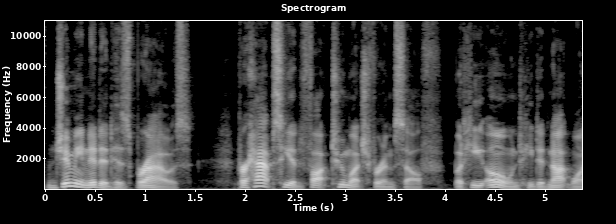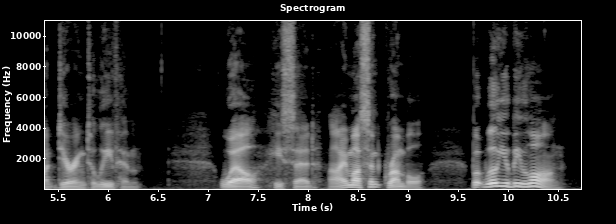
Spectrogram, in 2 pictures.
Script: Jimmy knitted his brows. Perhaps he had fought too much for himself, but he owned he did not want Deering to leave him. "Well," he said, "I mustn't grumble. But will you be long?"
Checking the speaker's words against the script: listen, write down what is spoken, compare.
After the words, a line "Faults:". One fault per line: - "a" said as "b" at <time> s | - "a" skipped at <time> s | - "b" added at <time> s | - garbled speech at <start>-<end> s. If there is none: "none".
Jimmy knitted his brows. Perhaps he had fought too much for himself, but he owned he did not want Deering to leave him. "Well," he said, "I mustn't grumble. But will you be long?"
Faults:
none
